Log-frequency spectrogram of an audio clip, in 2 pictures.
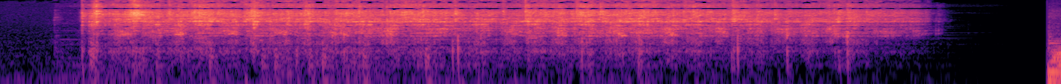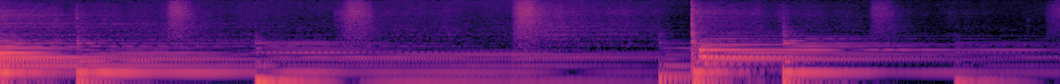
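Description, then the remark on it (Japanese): Beans rattle loudly while roasting, a dense, steady clatter of countless tiny hits for about six seconds. It stops abruptly, and a few ringing musical tones follow. “音のお守り「豆を煎る」”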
